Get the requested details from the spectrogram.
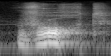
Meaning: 1. singular past indicative of werken 2. inflection of wrochten: first/second/third-person singular present indicative 3. inflection of wrochten: imperative
- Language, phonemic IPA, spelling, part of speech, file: Dutch, /vrɔxt/, wrocht, verb, Nl-wrocht.ogg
